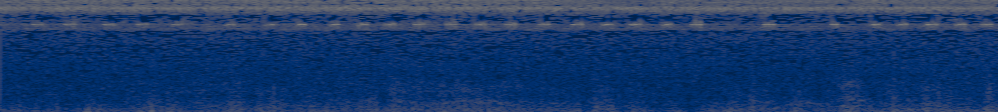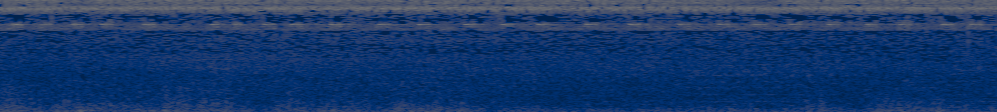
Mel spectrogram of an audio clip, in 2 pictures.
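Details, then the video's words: Crickets in a golden wheat field in the summer countryside, a steady train of short high chirps pulsing several times a second over the low rumble of a light breeze. "Countryside/cricket sounds"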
